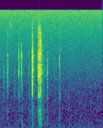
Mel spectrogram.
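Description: A quick run of small sharp plastic clicks and crinkles, a bent juice-carton straw being straightened by hand, with one last click a little over a second in.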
